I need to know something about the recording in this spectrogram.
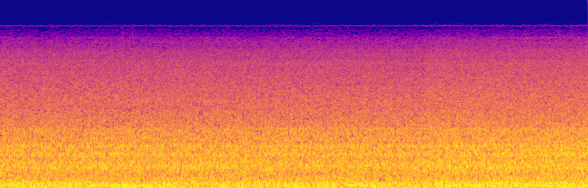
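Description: Jet engines and rushing air roar steadily.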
